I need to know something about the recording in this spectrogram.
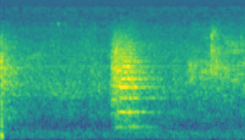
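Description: Faint hiss of a mission communications audio feed, with one brief pitched tone about a second in that lasts about half a second and fades.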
